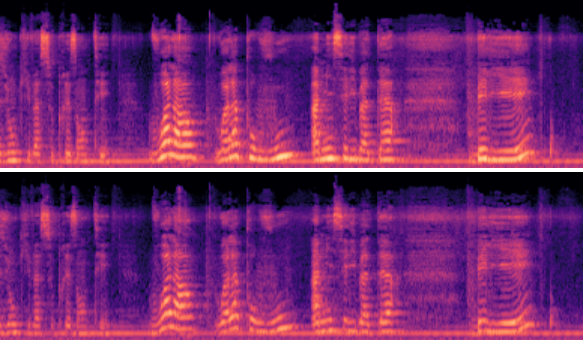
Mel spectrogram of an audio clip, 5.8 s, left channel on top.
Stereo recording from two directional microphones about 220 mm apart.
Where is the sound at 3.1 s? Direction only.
50° left (ahead or behind).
